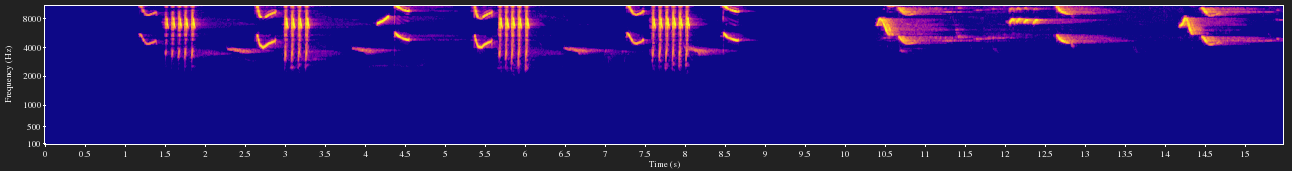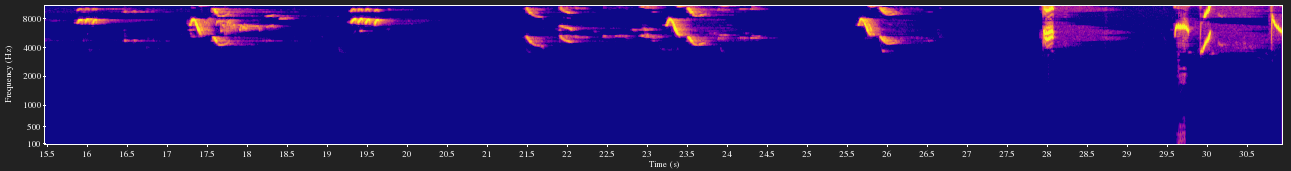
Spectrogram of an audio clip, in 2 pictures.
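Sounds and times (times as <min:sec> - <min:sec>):
coal tit Periparus ater calling: 0:01.2 - 0:03.3, 0:05.4 - 0:06.1, 0:07.3 - 0:08.1, 0:29.6 - 0:30.1.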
